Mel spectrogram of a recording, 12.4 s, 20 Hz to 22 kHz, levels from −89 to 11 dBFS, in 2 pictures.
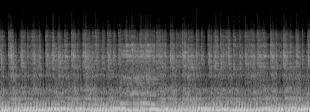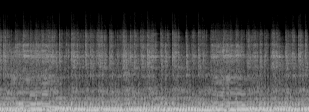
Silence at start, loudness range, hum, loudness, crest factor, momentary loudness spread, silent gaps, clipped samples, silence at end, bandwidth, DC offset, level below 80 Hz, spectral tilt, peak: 0 s; 0 LU; none; -17 LUFS; 10 dB; 1 LU; none; under 0.1%; 0 s; 7.4 kHz; under 0.1%; -26 dBFS; -7 dB/octave; -6 dBFS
